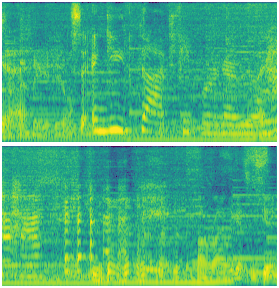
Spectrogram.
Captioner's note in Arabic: يضحك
